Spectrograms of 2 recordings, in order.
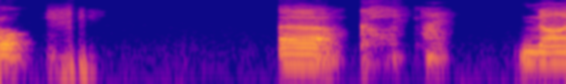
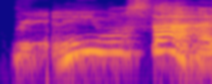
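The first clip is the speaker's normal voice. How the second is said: put-on childlike surprise; 13 semitones higher than usual. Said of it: "I was like".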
